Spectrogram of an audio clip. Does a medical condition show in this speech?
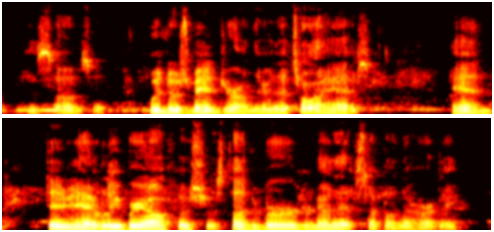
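Yes: Parkinson's disease.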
